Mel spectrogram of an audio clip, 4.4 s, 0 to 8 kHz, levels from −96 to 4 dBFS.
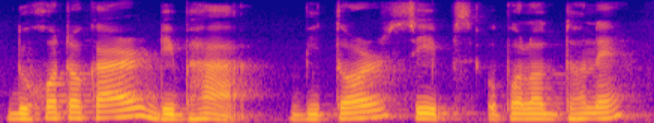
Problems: constant background noise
